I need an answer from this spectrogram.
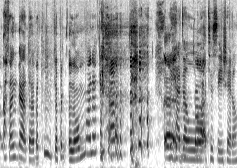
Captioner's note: chuckling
